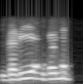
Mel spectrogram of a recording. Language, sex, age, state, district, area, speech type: Manipuri, male, 45-60, Manipur, Imphal East, rural, conversation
